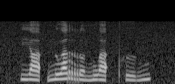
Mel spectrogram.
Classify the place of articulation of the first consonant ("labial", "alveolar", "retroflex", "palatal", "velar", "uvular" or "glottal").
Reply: palatal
